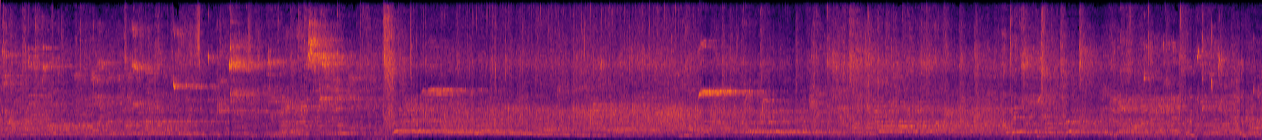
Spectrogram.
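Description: A crowd of spectators shouts and cheers in a large echoing sports hall.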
